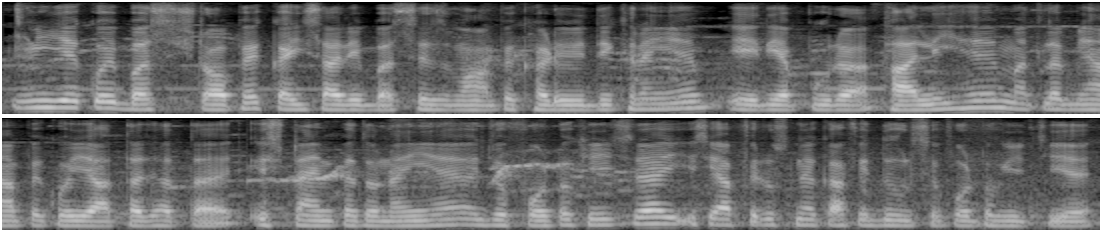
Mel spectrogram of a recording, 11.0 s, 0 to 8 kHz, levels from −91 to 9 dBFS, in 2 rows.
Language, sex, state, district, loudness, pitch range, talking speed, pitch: Hindi, male, Uttar Pradesh, Jyotiba Phule Nagar, -19 LUFS, 130-150 Hz, 245 wpm, 135 Hz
